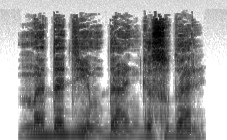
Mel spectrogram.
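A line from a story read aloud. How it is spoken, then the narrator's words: Exhausted hoarse wheeze. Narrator (Russian): прохрипел Бертуальд, вымотанный боем и потерей крови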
